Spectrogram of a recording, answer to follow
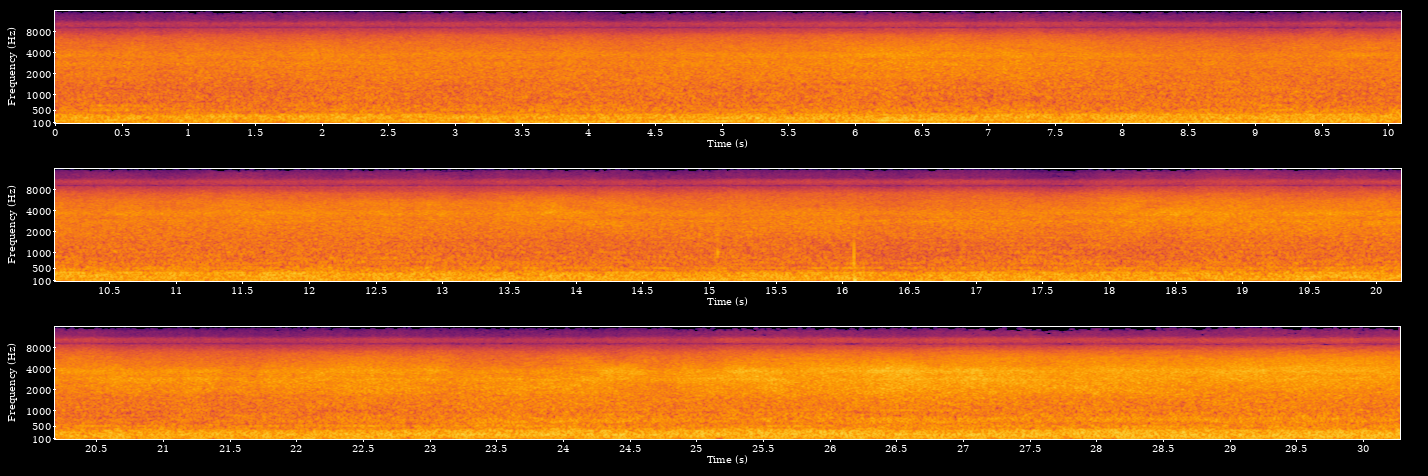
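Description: City street ambience: a steady wash of distant traffic noise that grows a little louder near the end as the road nears. A single brief tick about sixteen seconds in.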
